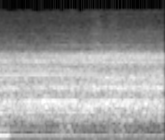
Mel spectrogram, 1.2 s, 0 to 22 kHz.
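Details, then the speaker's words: Harbor Freight Drill Master heat gun 62546 after repair, switched from high heat to low: even steady blower hiss with no rattle, scraping or speed hunting; normal running. "so I finally have this heat gun completely back together and I have it on high heat right now but I haven't turned on the power switch yet I'm going to turn it on right now that's all and there's low"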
